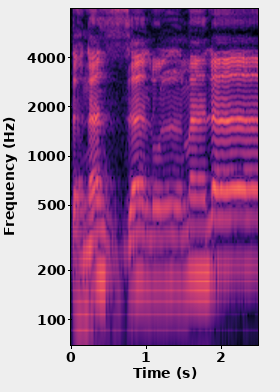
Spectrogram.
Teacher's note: Yang ini mad wajib muttasil. Mad wajib muttasil baca 5 tak boleh kurang.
